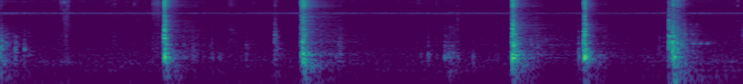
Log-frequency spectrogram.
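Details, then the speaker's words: Bitter SC car door swung open and shut through its two detent positions: loud, sharp knocks from the door check (catch) mechanism. Its mounting nuts were found tight. Suspected worn rivet/rod hole or loose mounting. "And somehow this is making a noise. I do not know yet where it comes from."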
